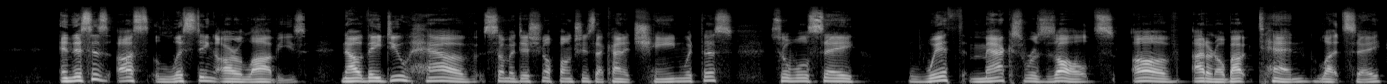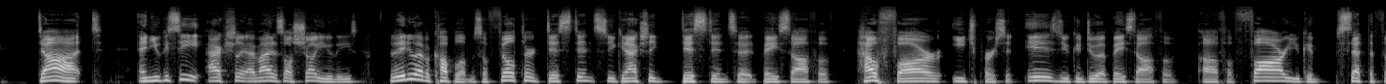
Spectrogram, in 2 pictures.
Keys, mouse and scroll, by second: 0.9 click, 2.0 click, 2.7 BackSpace, 6.3-7.6 typing, 8.8-9.5 typing, 10.8 Right, 11.5 Right, 12.6-15.5 typing, 15.0 scroll, 26.7-27.1 scroll.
